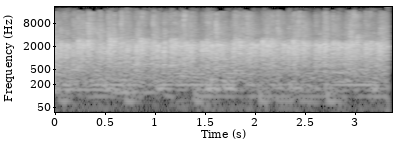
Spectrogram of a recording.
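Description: At a women's all-star futsal game in Lugo, the crowd gives a player a warm, even burst of clapping, dense and close, sustained without pause for a few seconds.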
